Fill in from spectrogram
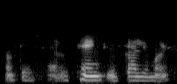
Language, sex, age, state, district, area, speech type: Gujarati, female, 60+, Gujarat, Ahmedabad, urban, conversation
